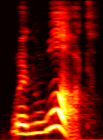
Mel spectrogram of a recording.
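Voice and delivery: high, loud astonished "When what?"; jolted out of him in surprise; sharp surprised question; astonished demand. A narrator's reading. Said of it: "demanded Hawberk, astonished".

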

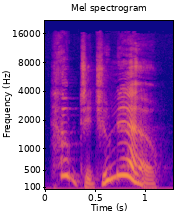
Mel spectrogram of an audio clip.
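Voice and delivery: high, slow, loud amazement; astonished cry. A narrator's reading. Groom amazed that his cousin knows the bride, astonished. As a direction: cry out in astonishment, pitched right up. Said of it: "he cried, astonished".

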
